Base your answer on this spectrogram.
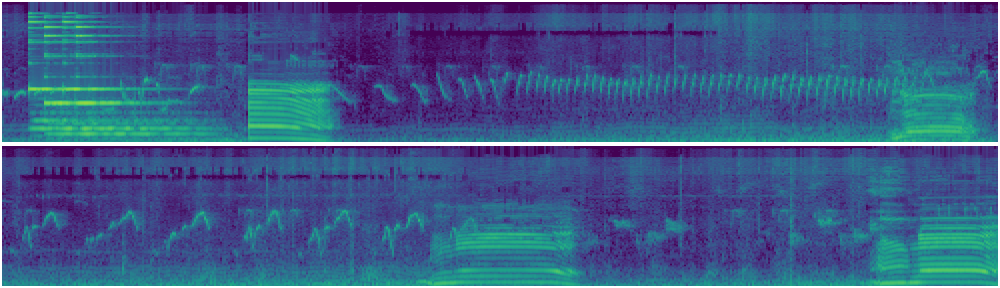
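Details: Cattle calling a companion grazing on grass to come home to the barn: four loud, deep, drawn-out moos, each about a second long, separated by pauses filled with chirping and trilling small birds.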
